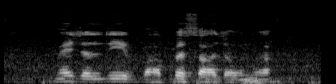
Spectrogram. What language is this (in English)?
Urdu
